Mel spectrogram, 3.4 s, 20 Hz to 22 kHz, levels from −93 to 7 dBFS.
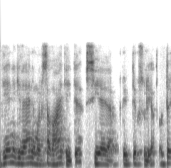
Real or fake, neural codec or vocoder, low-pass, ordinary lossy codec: real; none; 7.2 kHz; Opus, 24 kbps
